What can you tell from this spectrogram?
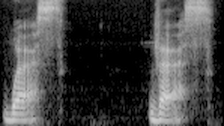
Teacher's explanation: Keeping your tongue down for worse and verse, because we don't pronounce the R in Australian English. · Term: non-rhotic nature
